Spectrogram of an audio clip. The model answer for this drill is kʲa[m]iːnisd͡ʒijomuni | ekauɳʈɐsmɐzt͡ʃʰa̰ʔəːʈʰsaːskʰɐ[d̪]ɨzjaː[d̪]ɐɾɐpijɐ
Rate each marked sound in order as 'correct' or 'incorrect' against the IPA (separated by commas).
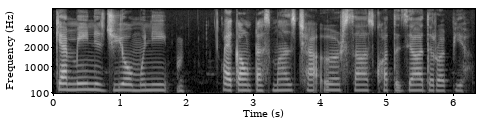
correct, incorrect, correct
